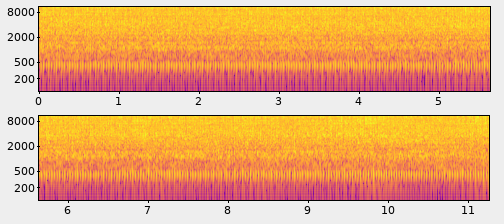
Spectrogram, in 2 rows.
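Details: NorthStar 8000 PPG generator with a 13 hp Honda GX390, refueled, governor throttle set screw adjusted to about 61 Hz (target about 61.5 Hz): steady single-cylinder drone at constant governed speed, no hunting or misses; normal run.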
